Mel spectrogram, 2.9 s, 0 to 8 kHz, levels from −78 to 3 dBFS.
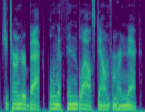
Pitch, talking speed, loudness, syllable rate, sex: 100 Hz, 250 wpm, -18 LUFS, 5.4 syllables/s, male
